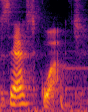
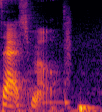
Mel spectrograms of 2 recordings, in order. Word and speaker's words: Sasquatch: He tells the kids a scary story about the legend of Sasquatch, which the babies mispronounce as Satchmo.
